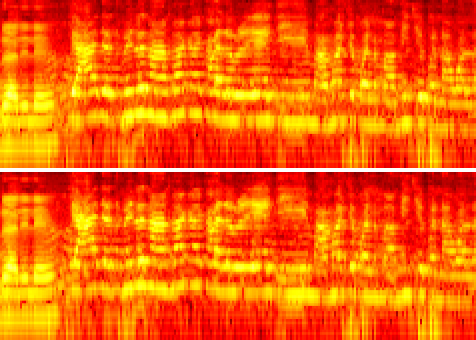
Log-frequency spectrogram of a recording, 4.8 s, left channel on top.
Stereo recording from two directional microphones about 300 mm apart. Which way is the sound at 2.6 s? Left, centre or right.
Left.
